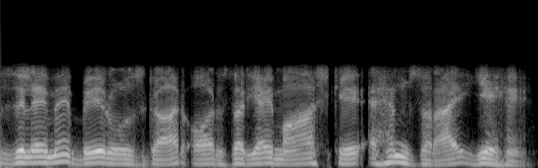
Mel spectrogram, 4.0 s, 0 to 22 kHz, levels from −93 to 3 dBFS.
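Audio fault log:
Throughout: Opus voice compression, and it's a heavy one. Nothing gets through above about 4.2 kHz, so the speech sounds boxed-in and muffled, like an old phone line. That narrowband cut is what the codec does when starved for bits; the squeeze fits a bitrate around 8 kbps. The linear-prediction coder is rebuilding the voice from a rough excitation signal, which is why it comes out hoarse, buzzy and a bit robotic.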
